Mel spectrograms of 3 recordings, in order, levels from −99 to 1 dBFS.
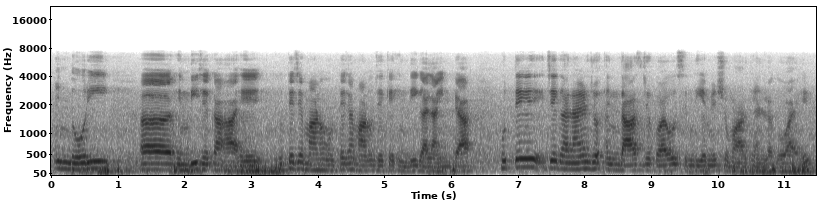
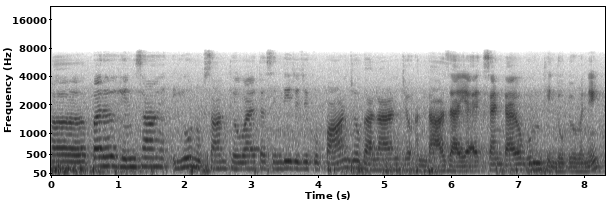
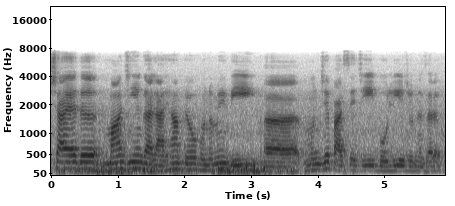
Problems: constant background noise, echo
